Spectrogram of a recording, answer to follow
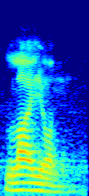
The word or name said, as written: Layon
